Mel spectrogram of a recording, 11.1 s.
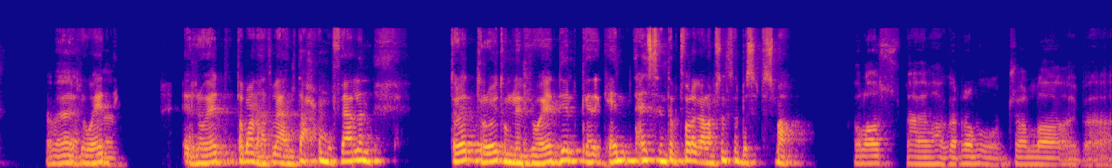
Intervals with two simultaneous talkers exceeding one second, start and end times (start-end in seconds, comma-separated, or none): none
